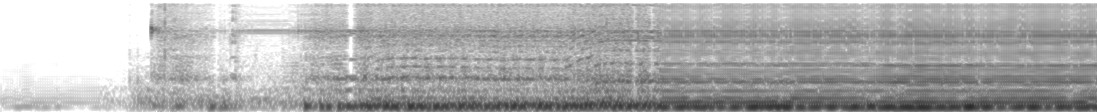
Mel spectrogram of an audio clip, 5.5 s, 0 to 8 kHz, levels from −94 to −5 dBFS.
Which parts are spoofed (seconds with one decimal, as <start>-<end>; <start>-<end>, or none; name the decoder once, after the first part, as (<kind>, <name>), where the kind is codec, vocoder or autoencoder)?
0.0-0.5 (vocoder, BigVGAN v2); 3.3-5.5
